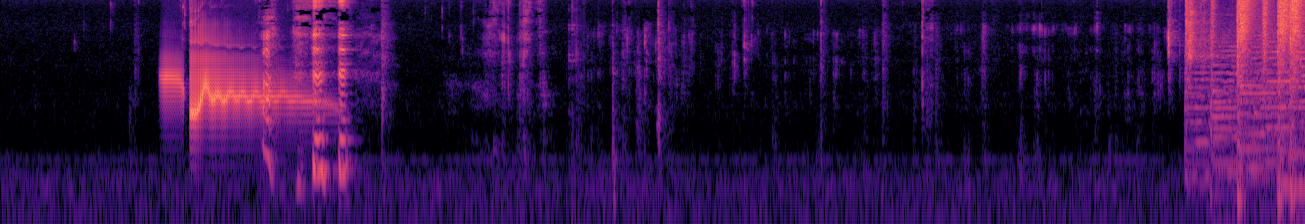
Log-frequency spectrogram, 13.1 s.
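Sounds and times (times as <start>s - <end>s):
person chewing food: 4.3s - 11.9s.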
